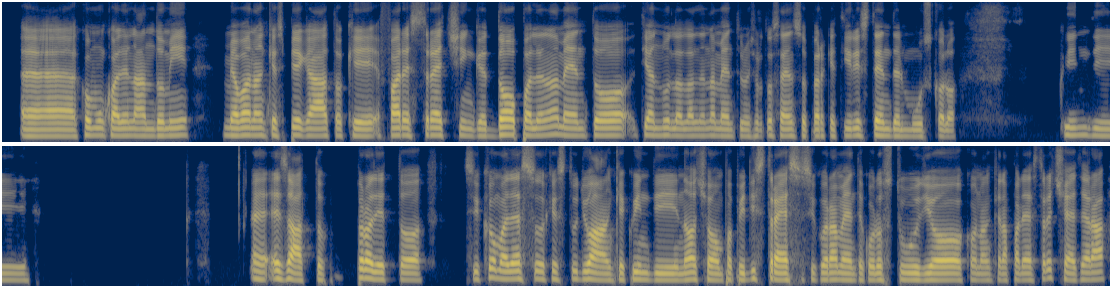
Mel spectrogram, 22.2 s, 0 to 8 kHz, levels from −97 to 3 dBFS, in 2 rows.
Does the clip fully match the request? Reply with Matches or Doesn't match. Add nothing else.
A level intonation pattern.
Matches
